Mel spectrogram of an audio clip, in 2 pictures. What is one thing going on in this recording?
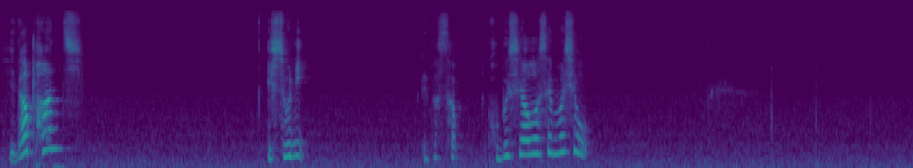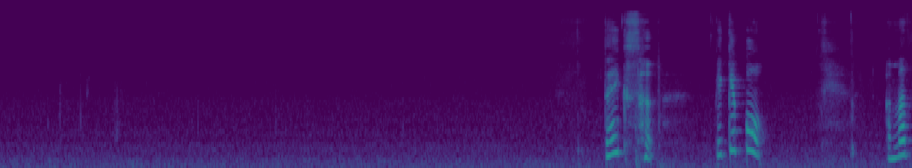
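A young woman speaks animatedly and close to the microphone, in short bursts with pauses.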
